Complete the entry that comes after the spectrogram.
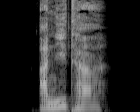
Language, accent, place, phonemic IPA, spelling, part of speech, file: German, Germany, Berlin, /ʔaˈniːta/, Anita, proper noun, De-Anita.ogg
- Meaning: a female given name from Spanish, popular in the early 20th century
